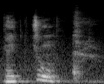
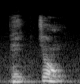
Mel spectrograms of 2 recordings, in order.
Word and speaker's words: 백중: 알고 있습니다 우리가 참 백중 백종 여러가지 발음이 있지만 불교 용어로서는 백중인 정확합니다 백종할 때는 농사 지으면서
